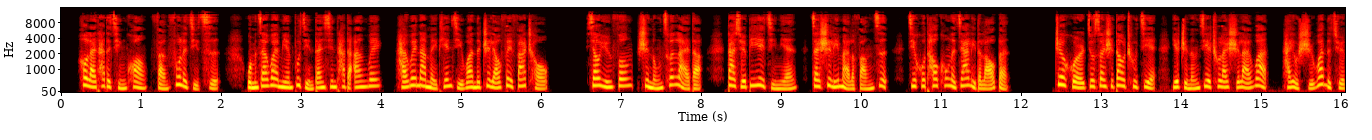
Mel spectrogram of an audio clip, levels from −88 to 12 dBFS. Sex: female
